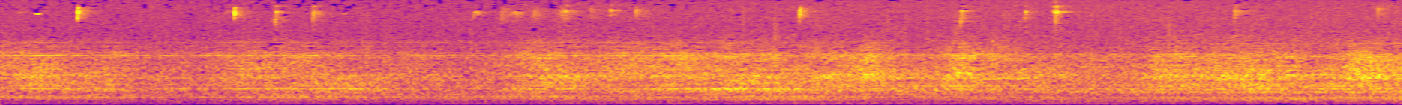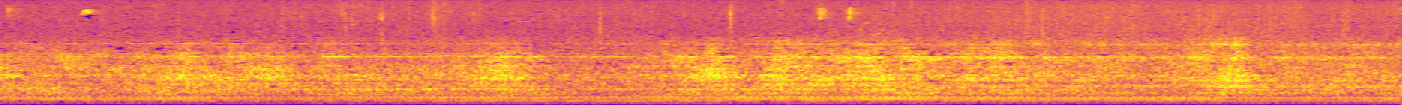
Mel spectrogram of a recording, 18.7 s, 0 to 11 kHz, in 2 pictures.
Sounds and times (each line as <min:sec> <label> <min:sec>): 0:00.0 airplane approaches 0:18.6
